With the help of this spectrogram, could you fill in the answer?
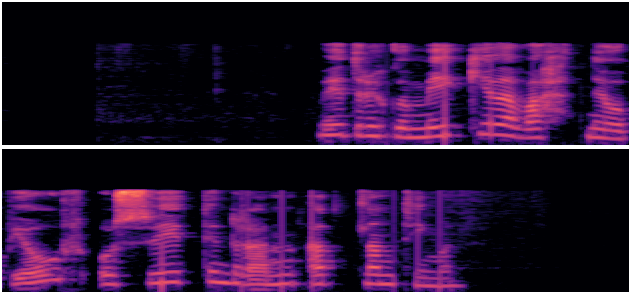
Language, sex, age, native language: Icelandic, female, 40-49, Icelandic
